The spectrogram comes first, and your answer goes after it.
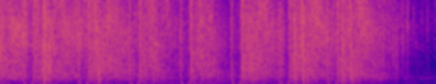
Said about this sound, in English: Yeah, that's a shotgun, alright.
